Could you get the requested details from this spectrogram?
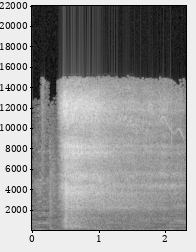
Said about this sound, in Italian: Paga il caffè, esce dal bar e prima di rimettersi in macchina respira a pieni polmoni.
